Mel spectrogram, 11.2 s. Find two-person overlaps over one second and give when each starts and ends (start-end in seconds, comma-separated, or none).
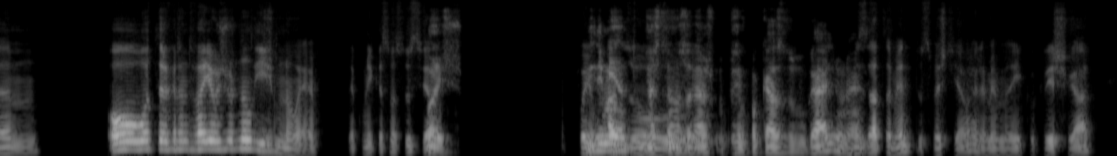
5.8-7.4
